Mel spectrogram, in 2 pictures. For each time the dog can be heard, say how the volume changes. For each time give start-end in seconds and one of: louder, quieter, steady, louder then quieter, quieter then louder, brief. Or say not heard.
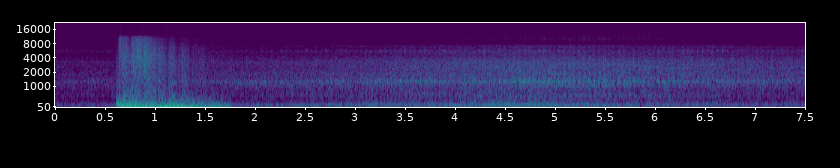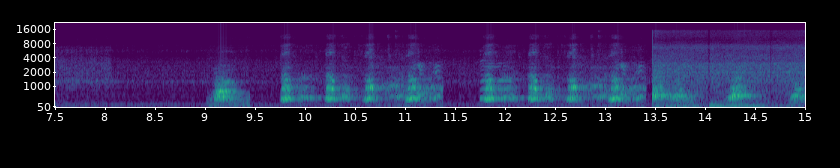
9.0-14.9 steady.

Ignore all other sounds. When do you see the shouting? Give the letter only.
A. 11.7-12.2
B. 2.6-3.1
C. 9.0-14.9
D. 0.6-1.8
A.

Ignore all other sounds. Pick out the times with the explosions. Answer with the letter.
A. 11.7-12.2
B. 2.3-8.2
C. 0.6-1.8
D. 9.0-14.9
C.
